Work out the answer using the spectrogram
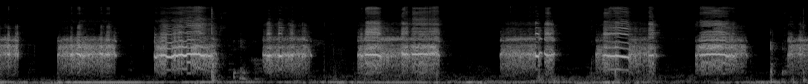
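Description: A bird giving harsh, rasping calls over and over, about one call a second, each lasting about half a second.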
